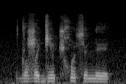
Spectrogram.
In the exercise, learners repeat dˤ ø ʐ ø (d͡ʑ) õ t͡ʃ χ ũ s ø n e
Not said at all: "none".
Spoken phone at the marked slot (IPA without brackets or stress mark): d͡ʑ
